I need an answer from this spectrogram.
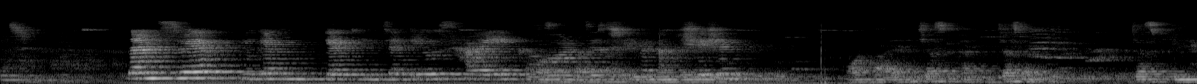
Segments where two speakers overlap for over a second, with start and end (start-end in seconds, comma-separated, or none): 5.4-7.3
